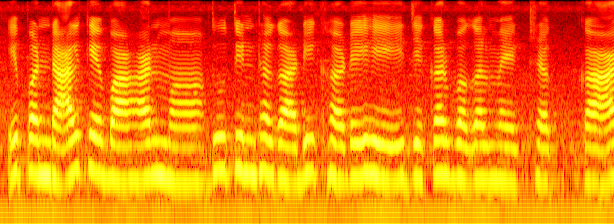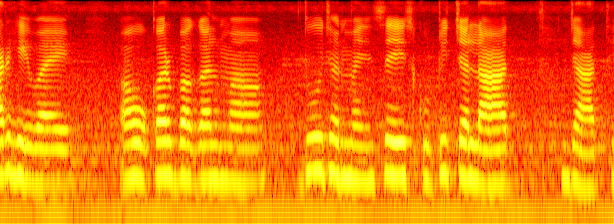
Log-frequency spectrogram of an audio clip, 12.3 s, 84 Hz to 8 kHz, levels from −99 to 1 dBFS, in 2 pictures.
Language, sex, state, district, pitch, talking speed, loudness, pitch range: Chhattisgarhi, female, Chhattisgarh, Raigarh, 210 Hz, 135 wpm, -19 LUFS, 200-225 Hz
